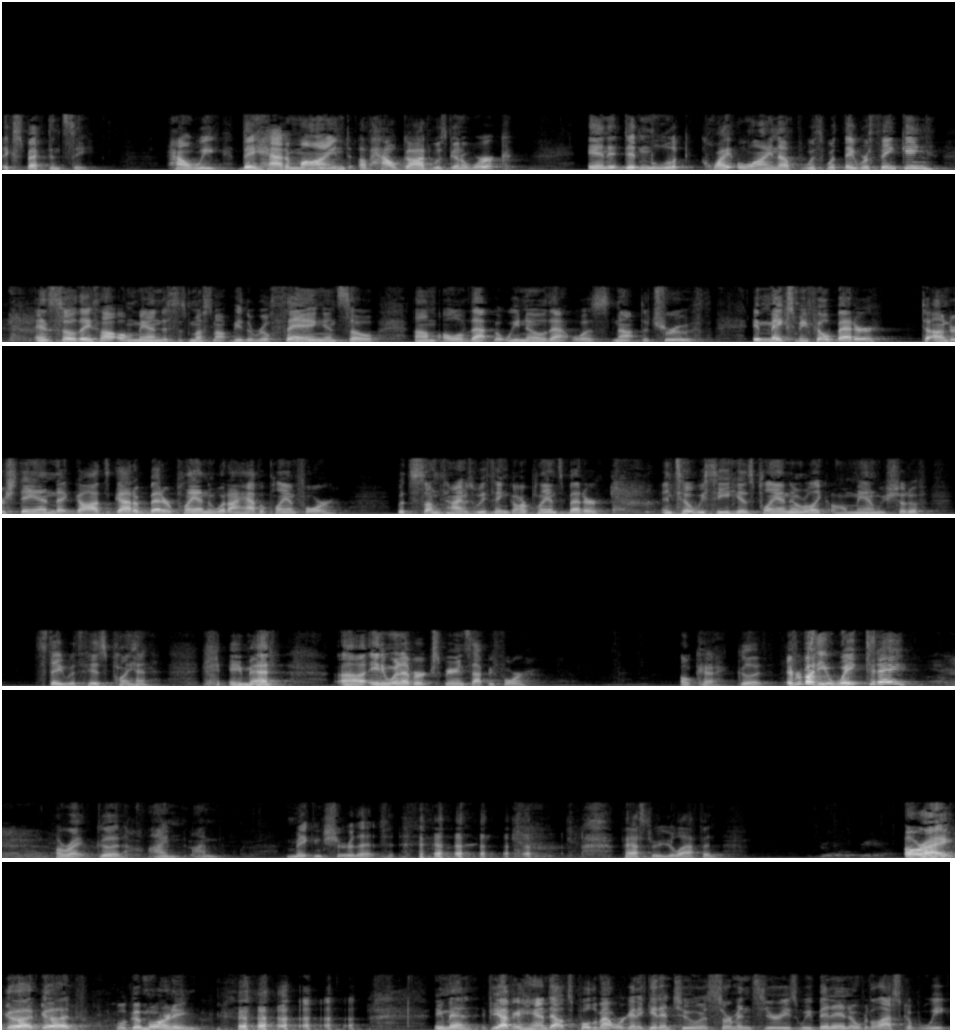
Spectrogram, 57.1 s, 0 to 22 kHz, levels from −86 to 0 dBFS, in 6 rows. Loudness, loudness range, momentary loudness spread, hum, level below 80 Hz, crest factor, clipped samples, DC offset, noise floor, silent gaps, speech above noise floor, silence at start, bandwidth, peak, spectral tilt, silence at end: -29 LUFS; 12 LU; 17 LU; none; -60 dBFS; 26 dB; under 0.1%; under 0.1%; -62 dBFS; none; 33 dB; 0 s; 7.6 kHz; -4 dBFS; -5.5 dB/octave; 0.05 s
